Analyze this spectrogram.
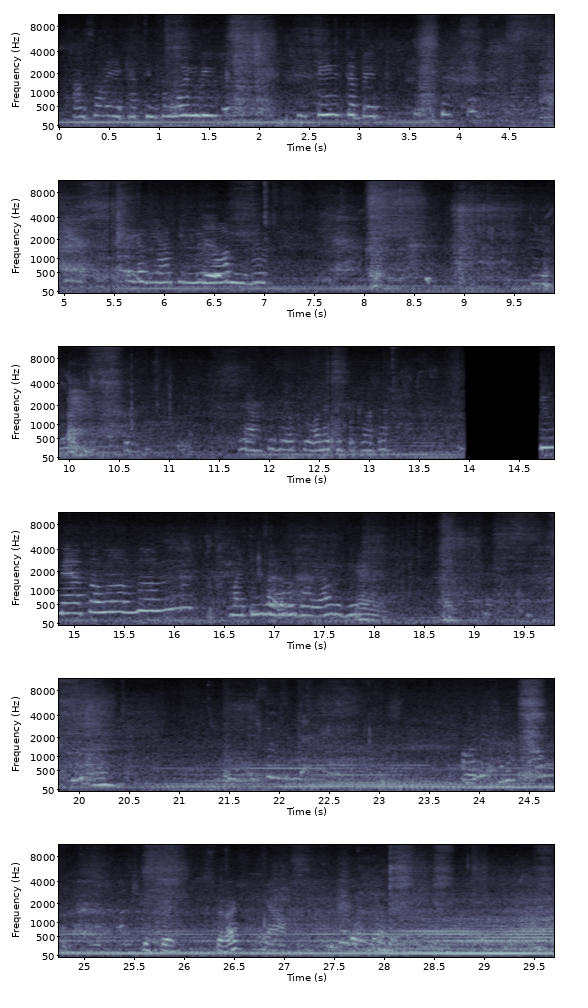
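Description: Men and women murmur and talk quietly nearby.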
